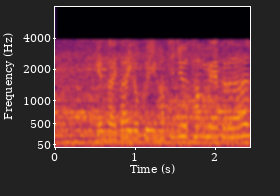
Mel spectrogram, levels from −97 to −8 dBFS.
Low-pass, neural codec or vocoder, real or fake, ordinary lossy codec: 7.2 kHz; none; real; AAC, 16 kbps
